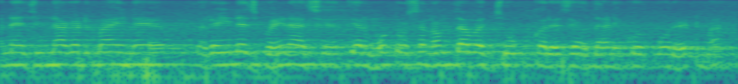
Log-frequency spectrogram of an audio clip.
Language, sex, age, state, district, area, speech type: Gujarati, female, 45-60, Gujarat, Junagadh, rural, spontaneous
